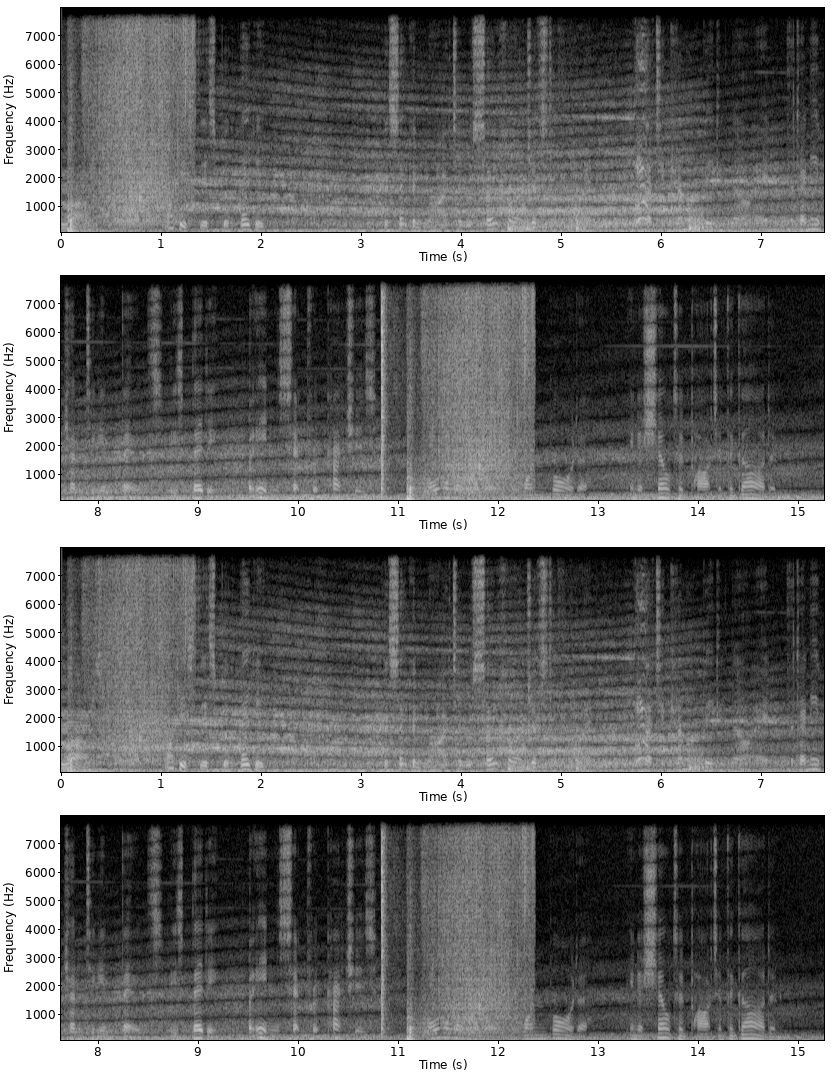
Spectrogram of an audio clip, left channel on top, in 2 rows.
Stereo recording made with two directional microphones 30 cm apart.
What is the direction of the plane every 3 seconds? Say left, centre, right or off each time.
right, centre, left, left, left.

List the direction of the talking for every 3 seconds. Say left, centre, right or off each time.
right, centre, centre, centre, centre.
